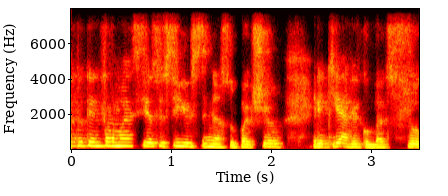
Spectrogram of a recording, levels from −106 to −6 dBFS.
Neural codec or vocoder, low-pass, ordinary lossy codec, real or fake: codec, 32 kHz, 1.9 kbps, SNAC; 7.2 kHz; Opus, 24 kbps; fake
